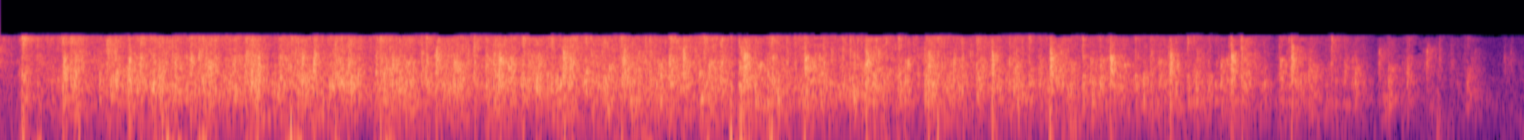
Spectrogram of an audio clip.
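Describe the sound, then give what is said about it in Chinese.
A crowd breaks into steady, dense applause to welcome a bureau director to speak, many hands clapping at once in a loud continuous crackle that holds for several seconds before tapering off slightly at the end. “大家一个掌声来请贾局长。”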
